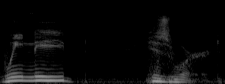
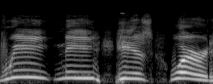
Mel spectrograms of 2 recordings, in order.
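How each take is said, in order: First: Much softer and lower, almost breathed; hushed intimate. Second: Each word drawn out slow and loud; slow emphatic declaration. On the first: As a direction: bring "We need his word" down to a hush. Same line, dropped to hush. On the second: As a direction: hammer home "We need his word" slowly. Climactic sermon line, drawn out. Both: Real, not acted.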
